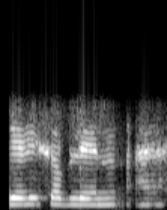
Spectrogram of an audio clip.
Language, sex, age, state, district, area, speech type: Hindi, female, 18-30, Uttar Pradesh, Prayagraj, rural, conversation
